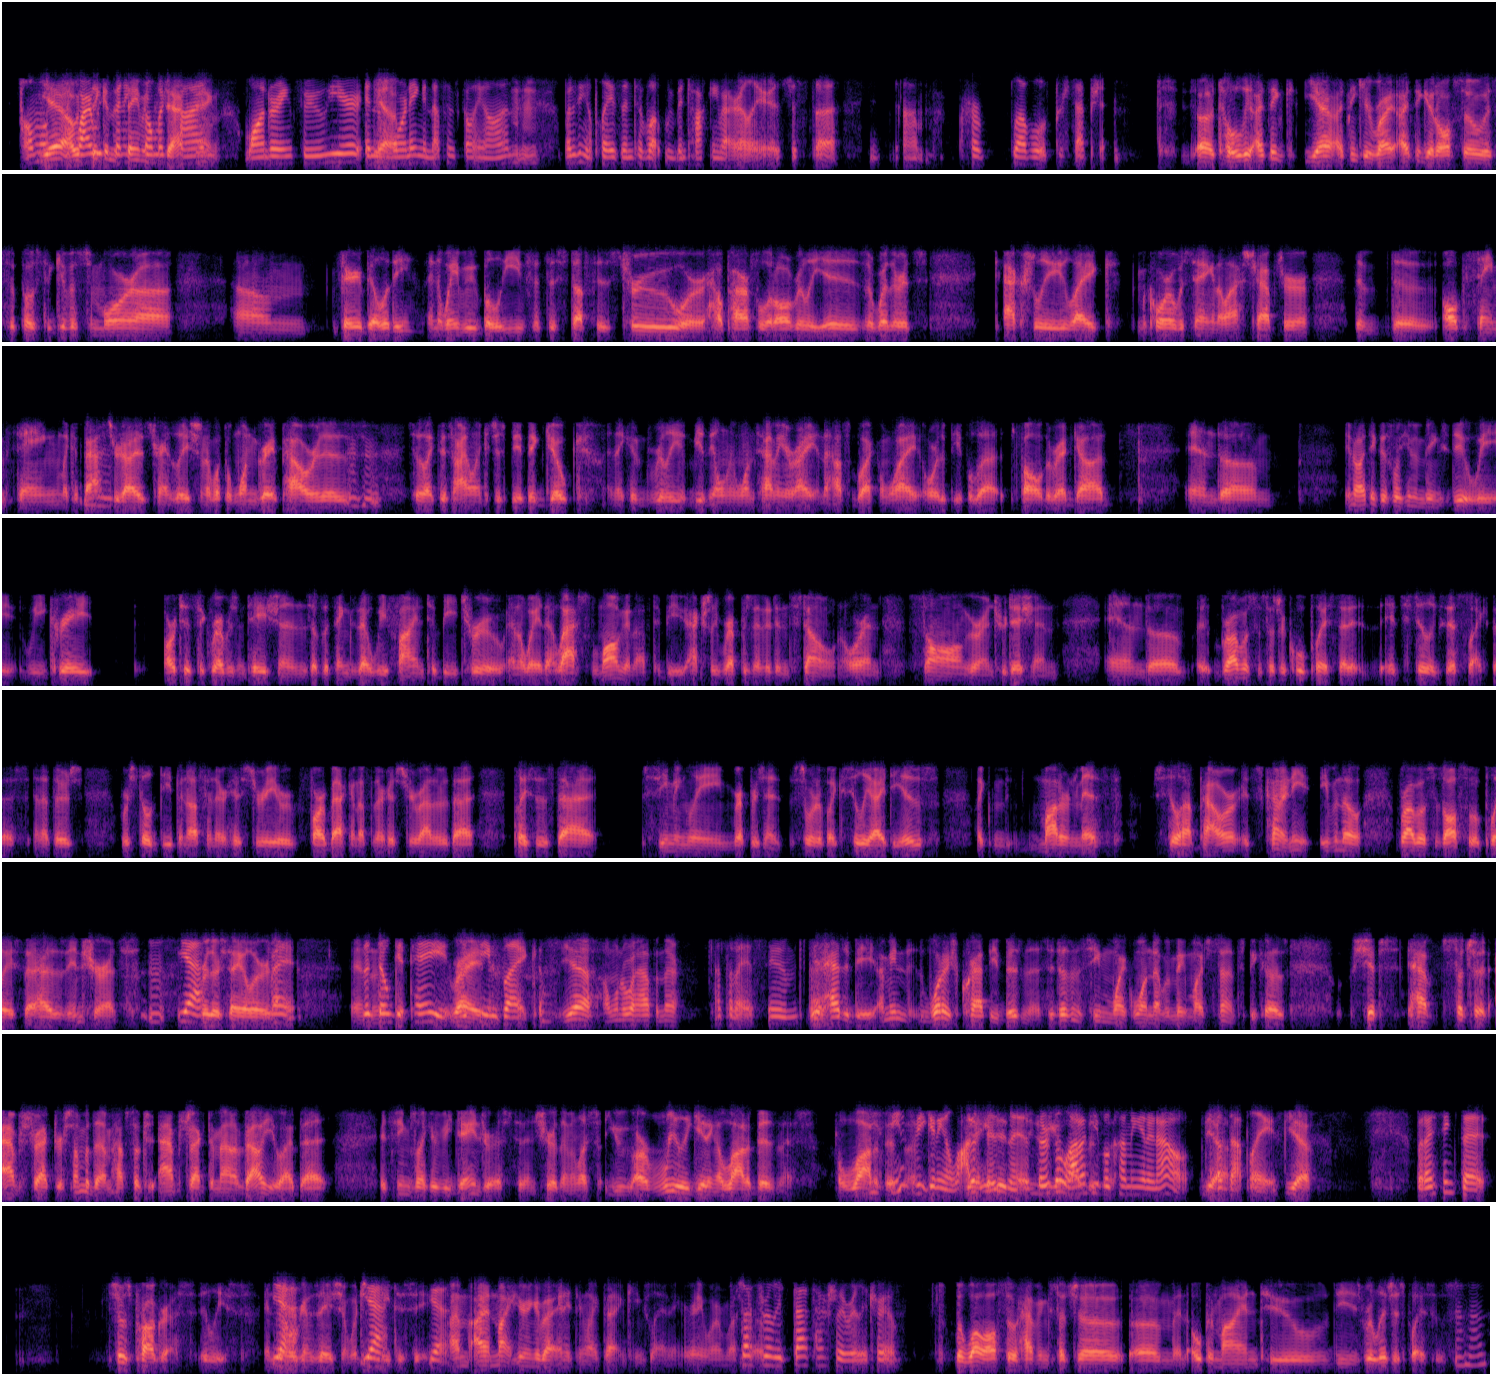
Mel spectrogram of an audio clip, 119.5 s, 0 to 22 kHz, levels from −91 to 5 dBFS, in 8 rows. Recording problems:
phone-call audio; poor line; nothing above 3.5 kHz

